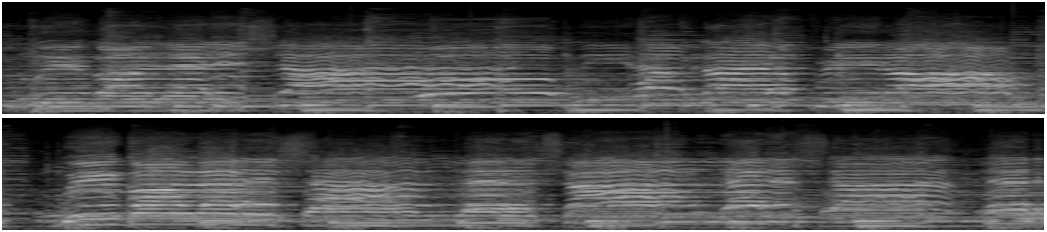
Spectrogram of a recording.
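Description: Music: a singing voice with strong vibrato over instrumental accompaniment with steady low notes.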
